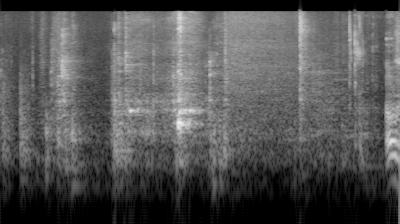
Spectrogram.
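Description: Foot pedal of a homemade accordion-tuning table being worked: a few wooden knocks and a creak from the spring-loaded, piano-hinged pedal, then a soft hiss that fades away.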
